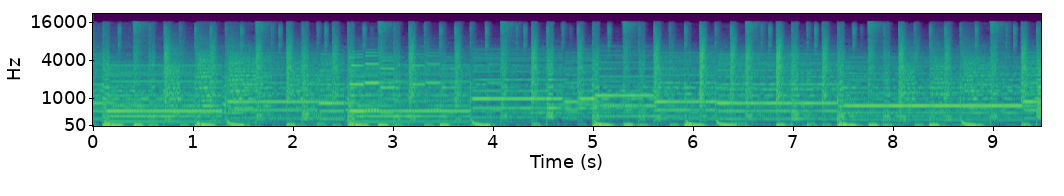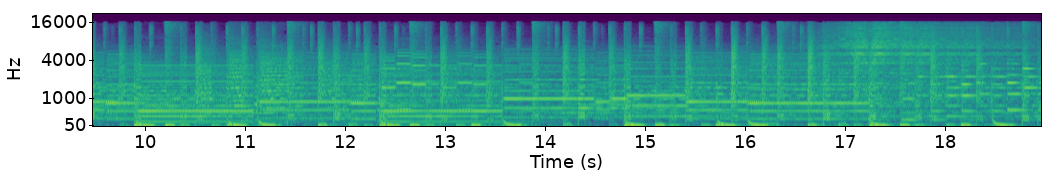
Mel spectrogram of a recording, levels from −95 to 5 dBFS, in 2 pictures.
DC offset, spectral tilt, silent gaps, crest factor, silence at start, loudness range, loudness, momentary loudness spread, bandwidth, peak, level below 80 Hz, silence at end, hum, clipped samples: under 0.1%; -2.5 dB/octave; none; 18 dB; 0 s; 2 LU; -18 LUFS; 4 LU; 16.5 kHz; 0 dBFS; -26 dBFS; 0 s; none; under 0.1%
